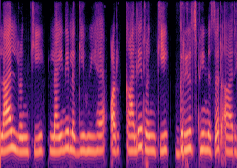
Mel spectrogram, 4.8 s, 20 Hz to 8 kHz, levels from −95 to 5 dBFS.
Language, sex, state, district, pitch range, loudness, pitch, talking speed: Hindi, female, Himachal Pradesh, Shimla, 225-245 Hz, -18 LUFS, 235 Hz, 200 wpm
